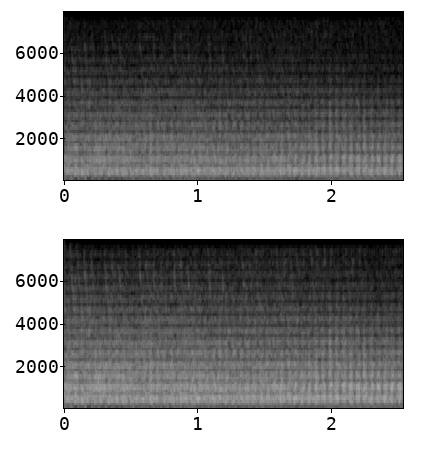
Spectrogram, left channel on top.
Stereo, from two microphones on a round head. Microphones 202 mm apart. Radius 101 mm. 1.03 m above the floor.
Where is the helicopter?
30° right (ahead or behind).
